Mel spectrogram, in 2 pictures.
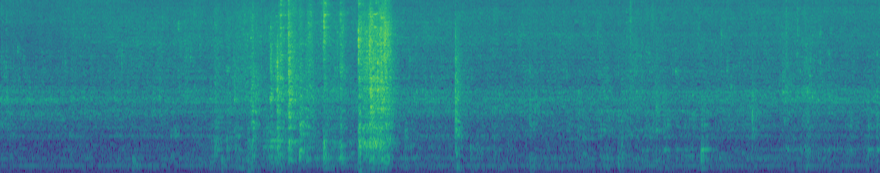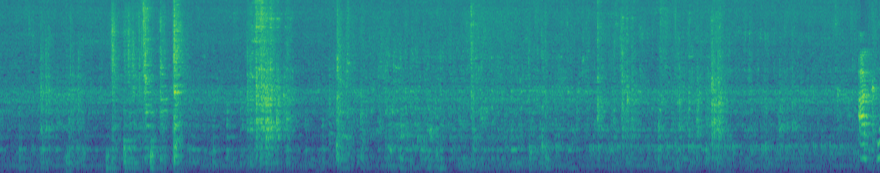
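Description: Kitchen tap running steadily into a stainless-steel sink during hand dishwashing, with scattered clinks and clatters of cutlery, a frying pan and dishes. The loudest clatters come about four seconds in and again about fourteen seconds in.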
